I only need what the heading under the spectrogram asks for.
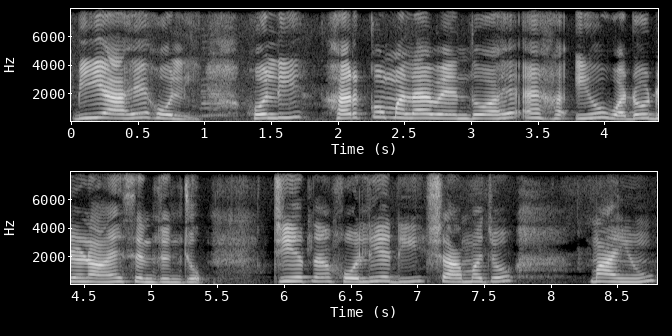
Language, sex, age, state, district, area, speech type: Sindhi, female, 30-45, Maharashtra, Thane, urban, spontaneous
